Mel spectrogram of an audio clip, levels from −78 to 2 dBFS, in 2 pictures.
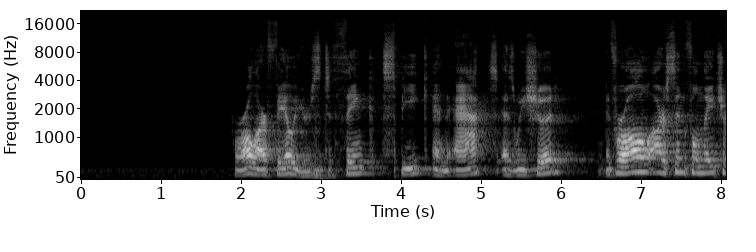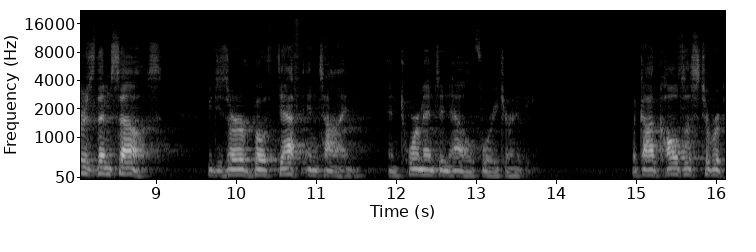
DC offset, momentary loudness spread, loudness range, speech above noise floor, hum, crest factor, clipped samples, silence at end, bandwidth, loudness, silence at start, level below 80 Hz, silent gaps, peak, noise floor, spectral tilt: under 0.1%; 21 LU; 11 LU; 43 dB; none; 22 dB; under 0.1%; 0 s; 18 kHz; -29 LUFS; 1.95 s; -68 dBFS; none; -8 dBFS; -73 dBFS; -5 dB/octave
